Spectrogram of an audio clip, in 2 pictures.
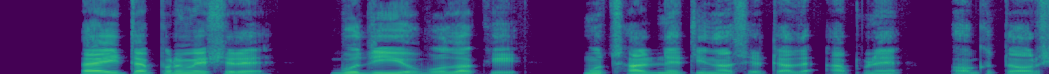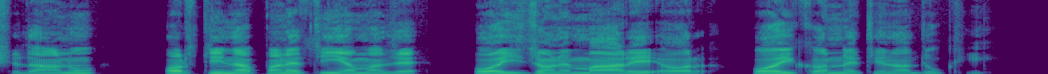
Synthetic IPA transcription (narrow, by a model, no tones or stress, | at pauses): t̪ɛit̪apɐɾmeːʃəɾɛ | bʊd̪ʱiɪoboːlaki | mũt͡sʰaɖñɛ̃t̪ɪnãseːʈalɛʔaːpɽ̃ɛ | bʱɔkt̪ɔɾʃɐd̪ʱaːɽ̃ũ | ɔɾt̪ɪnãpaɽ̃ɛt̪ɪ̃jãmãːnd͡zɛ | kɔːid͡zɔɽ̃ɛmaːɾeʔɔɾkɔːikɔɾnɛt̪ɪnãd̪ʊkʰḭ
